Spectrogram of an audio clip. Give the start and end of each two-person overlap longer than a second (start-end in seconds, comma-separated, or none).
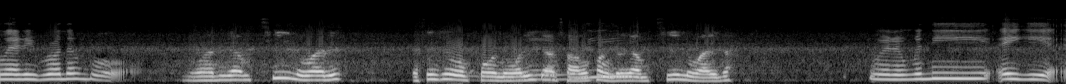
4.3-6.0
